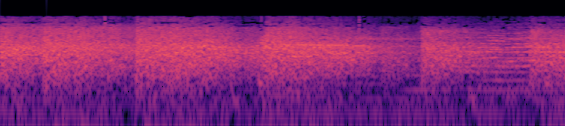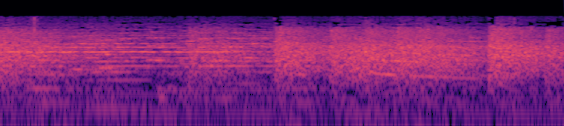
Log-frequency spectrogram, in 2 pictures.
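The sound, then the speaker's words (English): Gunshots traded in a Western shootout with two outlaws taking cover among trees at twilight, a sustained barrage of many sharp cracks over dense, rumbling noise, loud and unbroken, without voices. “In the twilight, the Lone Ranger and Tonto exchanged shots with the two remaining outlaws.”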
